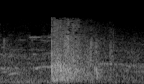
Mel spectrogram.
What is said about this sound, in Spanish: estos disparos al aire de los talibán que escuchan y que han tenido lugar en la ciudad de Yalalabad en medio de protestas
